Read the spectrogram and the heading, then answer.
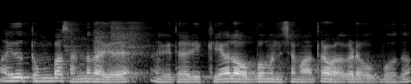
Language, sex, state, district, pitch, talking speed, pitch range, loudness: Kannada, male, Karnataka, Shimoga, 120 Hz, 145 wpm, 115-135 Hz, -19 LUFS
